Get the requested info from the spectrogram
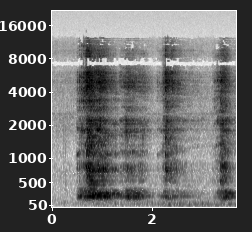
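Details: Lion uttering a strained, growling roar followed by three shorter rasping bursts, the sound rough and throaty throughout.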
